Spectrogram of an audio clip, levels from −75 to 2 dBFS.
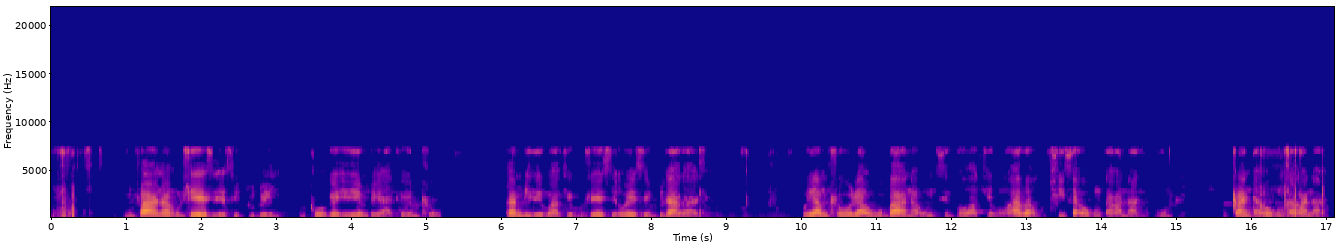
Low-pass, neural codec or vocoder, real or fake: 7.2 kHz; vocoder, 22.05 kHz, 80 mel bands, HiFi-GAN; fake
